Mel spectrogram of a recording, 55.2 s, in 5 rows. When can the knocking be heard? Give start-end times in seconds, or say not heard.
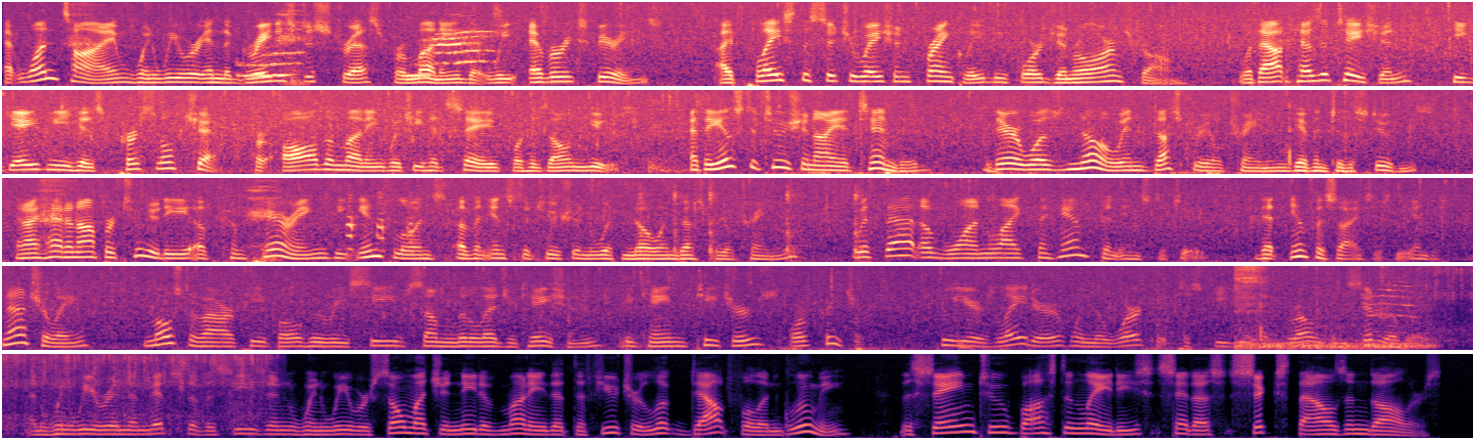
26.9-28.6.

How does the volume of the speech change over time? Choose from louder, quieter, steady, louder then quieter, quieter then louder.
quieter.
